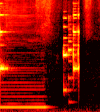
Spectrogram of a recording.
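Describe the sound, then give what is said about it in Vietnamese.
A telephone rings with an electronic tone: a sustained, buzzy low note gives way to a short cluster of higher-pitched beeps. It is fairly loud and heard alone. “xin lỗi các bạn, thì có điện thoại.”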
